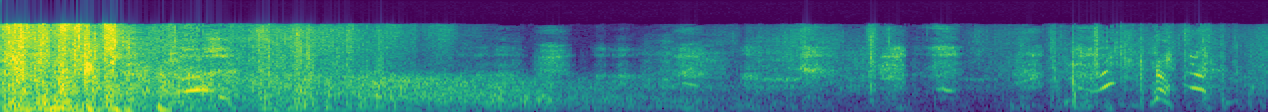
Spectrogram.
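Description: A sudden loud bang right at the start that rings away over about two seconds, followed by faint scattered rustles and short sounds.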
